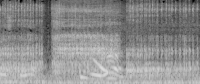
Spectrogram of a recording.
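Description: Steady road noise inside a moving car's cabin, with a few short, sliding, playful voice sounds about halfway through.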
